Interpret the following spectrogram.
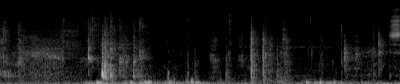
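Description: Plastic screwdriver bit case being handled and opened: a soft rustle, then a series of short clicks and knocks from the case's clasp and lid, beginning about a second in.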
